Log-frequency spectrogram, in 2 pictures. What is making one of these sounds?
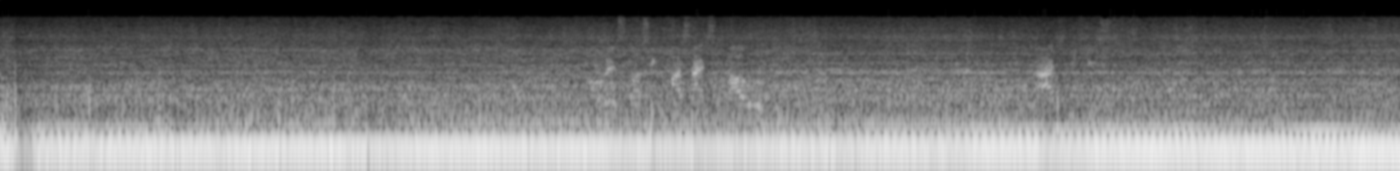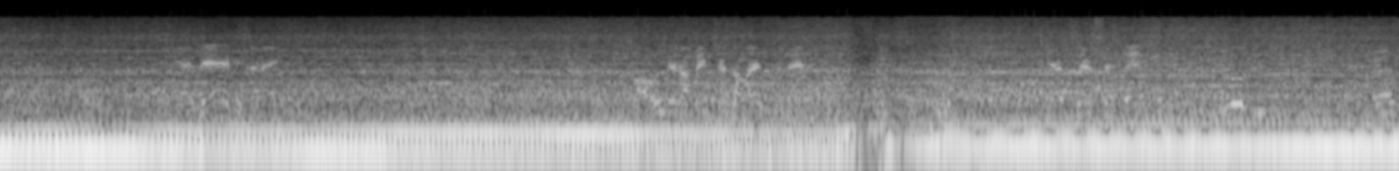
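A heavy truck engine drones steadily, heard from inside the cab.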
